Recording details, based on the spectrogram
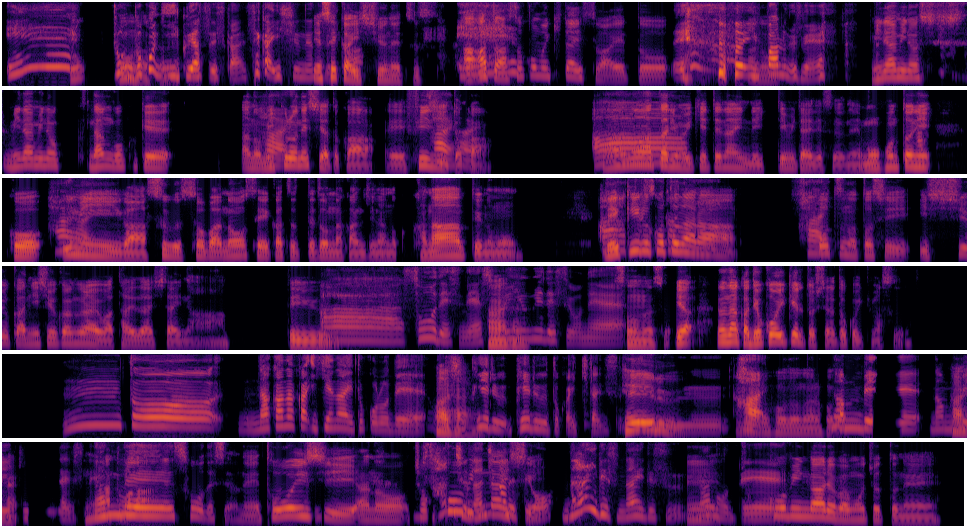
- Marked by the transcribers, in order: laugh; laugh; other noise
- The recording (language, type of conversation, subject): Japanese, unstructured, 10年後の自分はどんな人になっていると思いますか？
